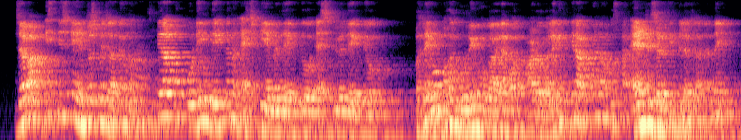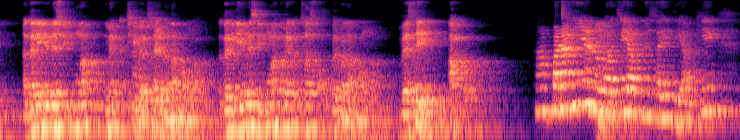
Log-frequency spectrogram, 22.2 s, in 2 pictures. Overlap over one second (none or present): none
